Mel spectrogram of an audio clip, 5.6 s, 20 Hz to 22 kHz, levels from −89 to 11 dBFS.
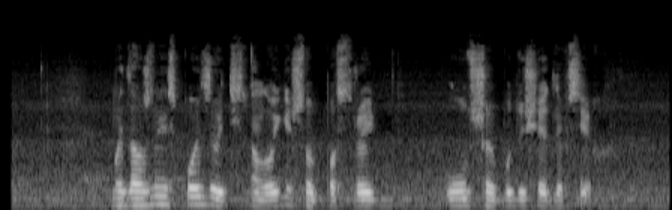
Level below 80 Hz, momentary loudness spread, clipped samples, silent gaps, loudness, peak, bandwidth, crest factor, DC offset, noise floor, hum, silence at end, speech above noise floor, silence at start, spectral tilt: -70 dBFS; 9 LU; under 0.1%; none; -22 LUFS; -4 dBFS; 9.6 kHz; 18 dB; under 0.1%; -46 dBFS; none; 0.35 s; 26 dB; 0.1 s; -5 dB/octave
